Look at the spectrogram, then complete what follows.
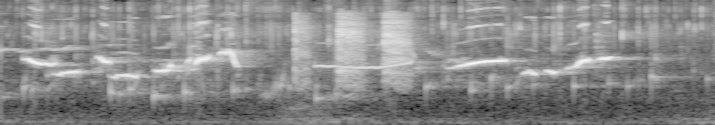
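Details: White-rumped shama singing to prompt birds toward mating: clear rising and falling whistles separated by short gaps, broken midway by a harsh, rasping burst, then more sweet slurred whistles.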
